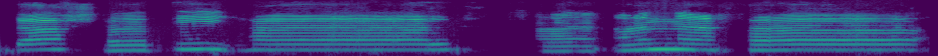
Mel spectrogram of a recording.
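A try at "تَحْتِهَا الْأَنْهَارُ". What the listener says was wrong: এখানে হাল টান দেওয়া লাগবে হাল আনহার।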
